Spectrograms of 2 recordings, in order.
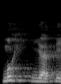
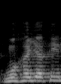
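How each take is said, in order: First: मुह्यति as "muh-yati", falling; half h. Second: मुह्यति as "mu-ha-yati"; full ha, mispronounced. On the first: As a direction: go from a breathed h straight to ya in मुह्यति. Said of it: "हा आधा ही बोलना है". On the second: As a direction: slip a vowel after the h in मुह्यति. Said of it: "मुह्यति नहीं भी". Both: Shown as a demonstration.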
